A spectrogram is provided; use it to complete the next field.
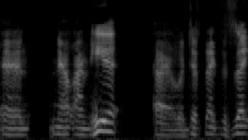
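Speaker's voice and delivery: puppet voice spoken with closed, unmoving lips. Greeting fans in the chat room: King of the World puppet voice. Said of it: "a little friend of mine".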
